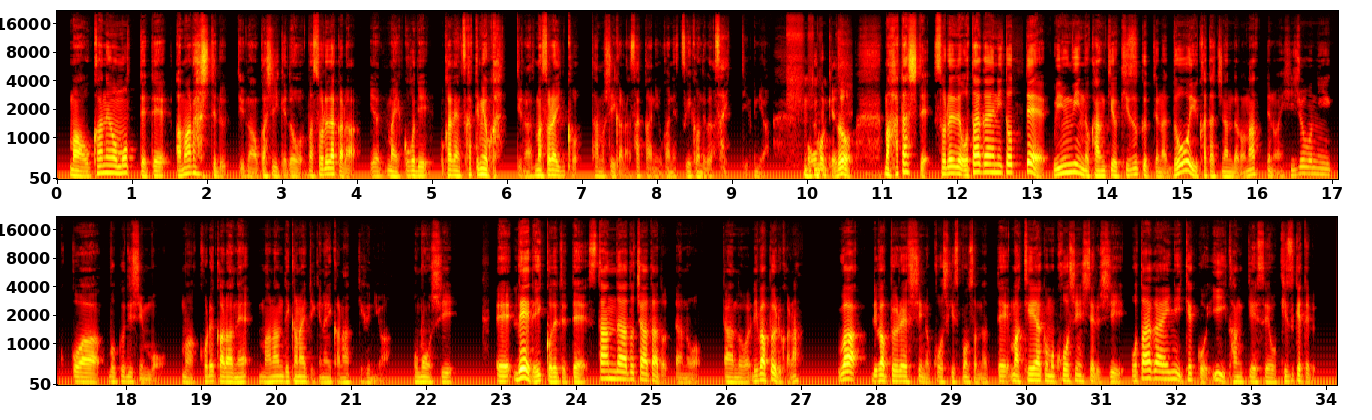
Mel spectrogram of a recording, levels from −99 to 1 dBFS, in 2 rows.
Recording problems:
electrical hum; faint; throughout; 50 Hz, 30 dB below the speech

